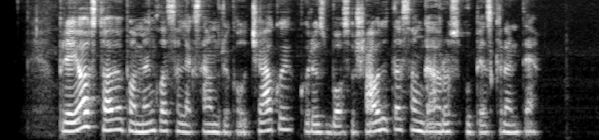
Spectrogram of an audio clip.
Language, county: Lithuanian, Šiauliai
